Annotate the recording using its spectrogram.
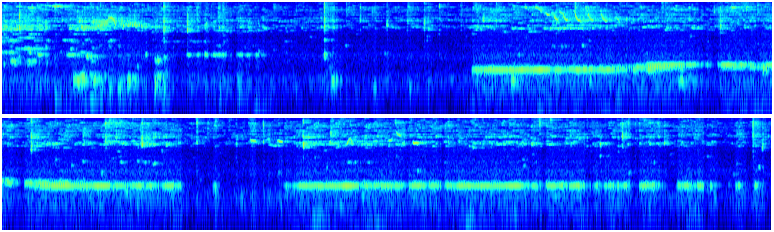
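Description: Birds chirping faintly with short high calls, over an unidentified steady mid-pitched tone that starts about a third of the way in, steps up in pitch briefly and drops out for about a second before resuming.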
